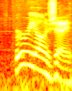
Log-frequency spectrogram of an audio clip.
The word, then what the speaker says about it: Urianger: Urianger.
